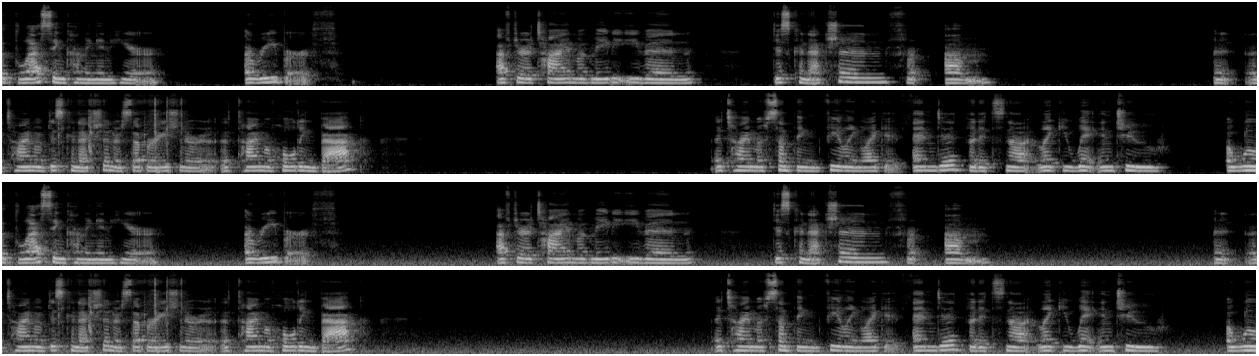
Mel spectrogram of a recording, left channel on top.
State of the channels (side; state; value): right; noise; rumble, 20 dB below the sound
